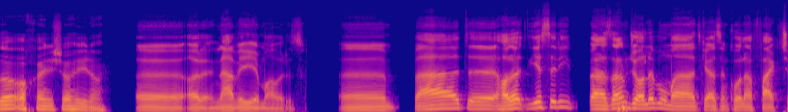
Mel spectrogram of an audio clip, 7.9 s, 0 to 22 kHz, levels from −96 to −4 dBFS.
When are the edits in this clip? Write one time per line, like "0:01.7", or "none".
0:05.8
